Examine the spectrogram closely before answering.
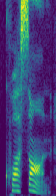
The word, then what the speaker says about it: croissant: This is a French word, so the spelling is tricky, but we say it like "kwah-son".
